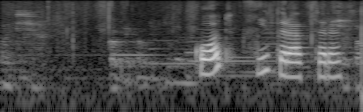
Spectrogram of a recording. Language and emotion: Russian, neutral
